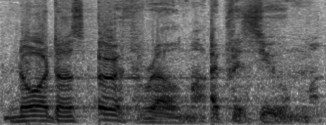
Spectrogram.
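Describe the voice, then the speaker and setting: An actor playing a bitter, proud fallen god in a fighting game, speaking deliberately and resentfully. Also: male voice, on the low side, big pitch swings. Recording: reverberant with loud noise.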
